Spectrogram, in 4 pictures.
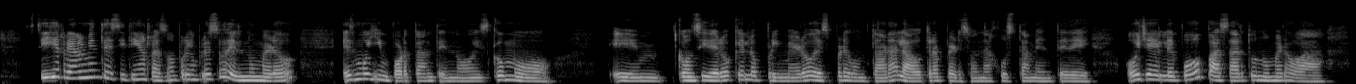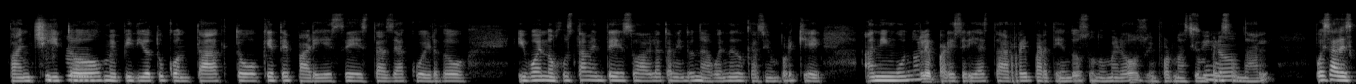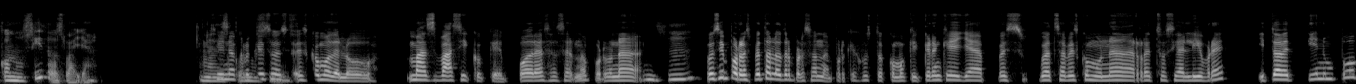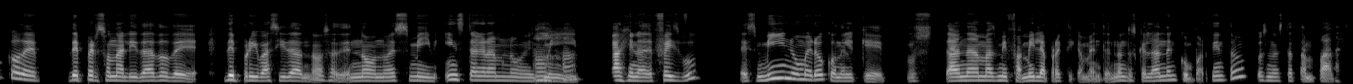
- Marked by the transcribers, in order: none
- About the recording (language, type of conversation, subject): Spanish, podcast, ¿Qué consideras que es de buena educación al escribir por WhatsApp?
